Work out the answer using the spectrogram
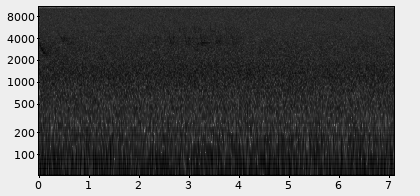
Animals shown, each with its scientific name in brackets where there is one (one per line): Red-eyed Vireo (Vireo olivaceus)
